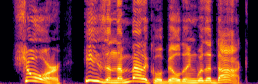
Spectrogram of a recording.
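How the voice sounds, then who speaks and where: A man's put-on character voice, high-pitched with very wide pitch swings, at a moderate pace, on a very clean recording with a silent background. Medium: read story. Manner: blunt, casual.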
